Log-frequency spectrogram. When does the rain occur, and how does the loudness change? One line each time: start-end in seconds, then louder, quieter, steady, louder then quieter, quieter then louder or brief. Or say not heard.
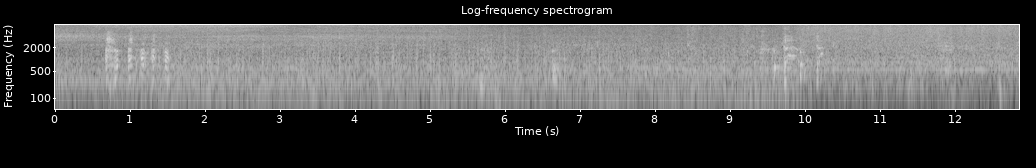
0.0-12.8 steady.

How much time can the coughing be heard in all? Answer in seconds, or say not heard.
3 s.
